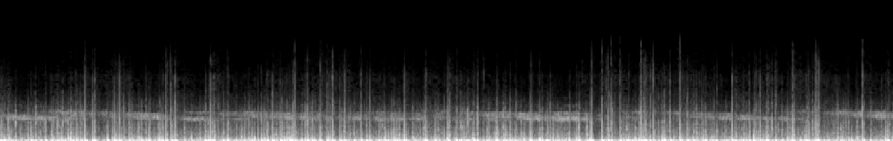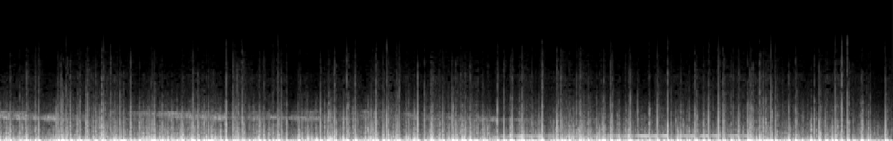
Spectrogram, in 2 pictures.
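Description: Fireworks display finale: a dense, continuous barrage of aerial shells bursting and crackling without pause. A steady whistle tone is held for about two seconds near the end.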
